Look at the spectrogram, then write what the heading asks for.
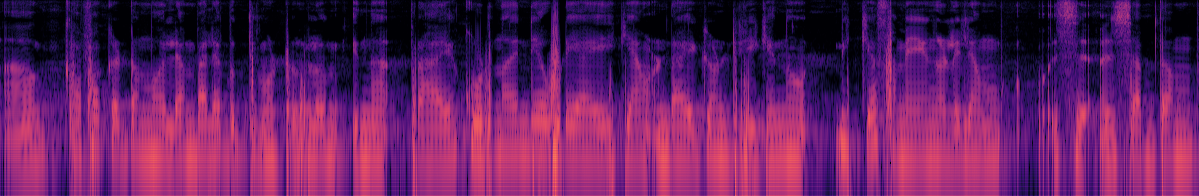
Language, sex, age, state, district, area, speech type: Malayalam, female, 60+, Kerala, Pathanamthitta, rural, spontaneous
